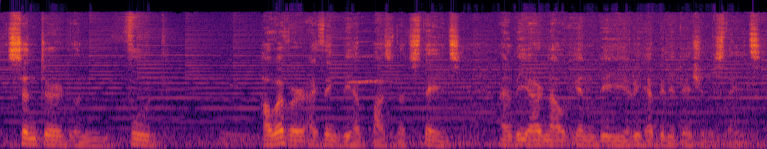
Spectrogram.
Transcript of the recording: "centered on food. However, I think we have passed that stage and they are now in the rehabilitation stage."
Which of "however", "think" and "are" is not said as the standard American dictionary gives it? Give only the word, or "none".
none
